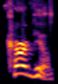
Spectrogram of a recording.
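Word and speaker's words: Kerrville: Kurville, Texas. I pronounced that right.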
